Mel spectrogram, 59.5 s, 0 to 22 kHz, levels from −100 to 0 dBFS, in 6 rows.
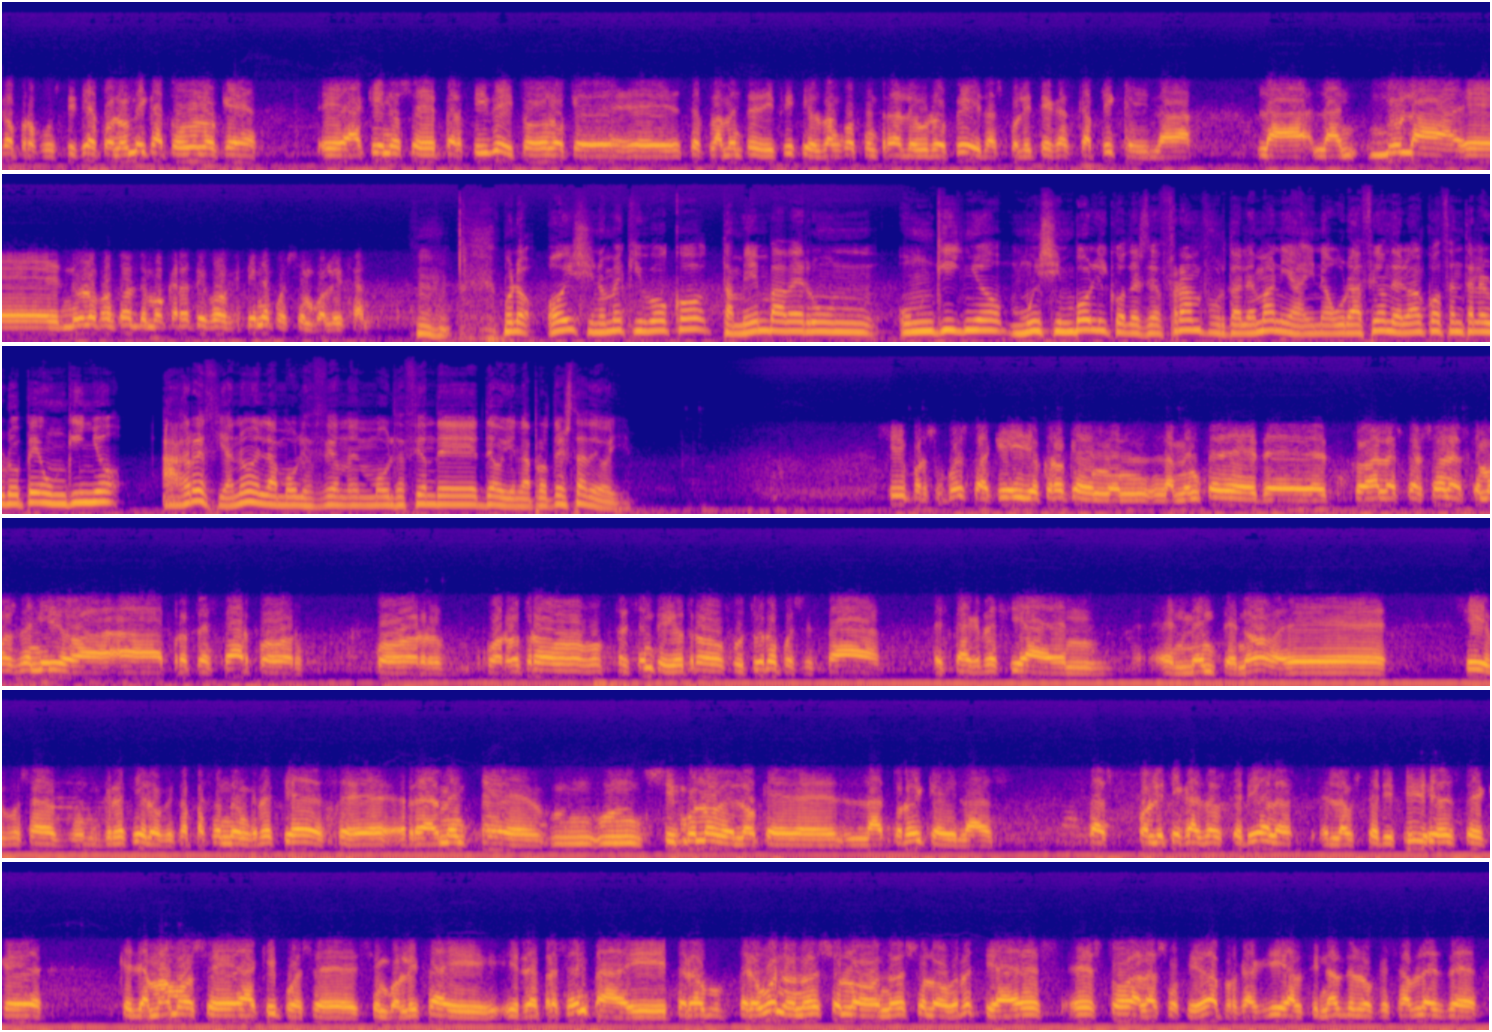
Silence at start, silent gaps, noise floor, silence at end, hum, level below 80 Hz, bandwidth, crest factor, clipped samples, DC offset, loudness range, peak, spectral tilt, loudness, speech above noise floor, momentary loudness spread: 0 s; none; -57 dBFS; 0.05 s; none; -48 dBFS; 9.8 kHz; 12 dB; under 0.1%; under 0.1%; 5 LU; -10 dBFS; -7.5 dB/octave; -24 LUFS; 34 dB; 8 LU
